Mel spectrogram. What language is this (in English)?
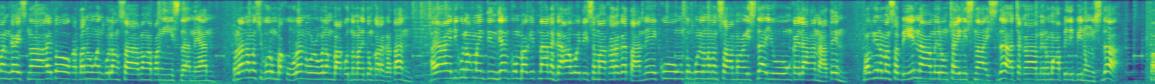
Filipino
